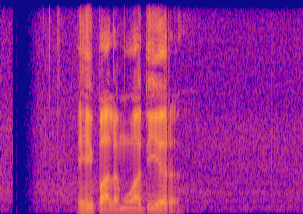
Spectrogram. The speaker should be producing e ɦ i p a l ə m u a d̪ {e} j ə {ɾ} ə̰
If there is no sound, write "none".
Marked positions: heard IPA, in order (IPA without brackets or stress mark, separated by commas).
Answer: i, ɾ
